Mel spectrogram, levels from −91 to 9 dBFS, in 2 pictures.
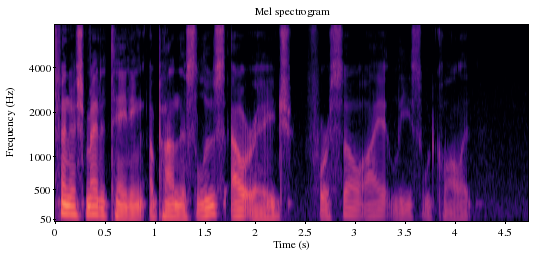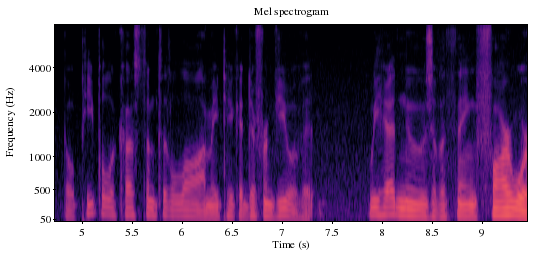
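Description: From 5.17 to 7.3 s, voice and room noise swell together by about 4 dB: automatic gain rising, as the control answers an input that dropped about 15 dB.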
